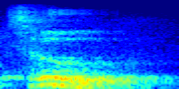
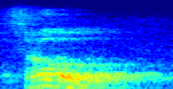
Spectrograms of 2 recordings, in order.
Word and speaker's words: through: كلمة through، through يعني خلال، لو قلناها غلط هنقول throw، throw يعني يرمي أو يلقي.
